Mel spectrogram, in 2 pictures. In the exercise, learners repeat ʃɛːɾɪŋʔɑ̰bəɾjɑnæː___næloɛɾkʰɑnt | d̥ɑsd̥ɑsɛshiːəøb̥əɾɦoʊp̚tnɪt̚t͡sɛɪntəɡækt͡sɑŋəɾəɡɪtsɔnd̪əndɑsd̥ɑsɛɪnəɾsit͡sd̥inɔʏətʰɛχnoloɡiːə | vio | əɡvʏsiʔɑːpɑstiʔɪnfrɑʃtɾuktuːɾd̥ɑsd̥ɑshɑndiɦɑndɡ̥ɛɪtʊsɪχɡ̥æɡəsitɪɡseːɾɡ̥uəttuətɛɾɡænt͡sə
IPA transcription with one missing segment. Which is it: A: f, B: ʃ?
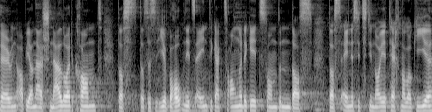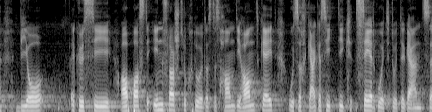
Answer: B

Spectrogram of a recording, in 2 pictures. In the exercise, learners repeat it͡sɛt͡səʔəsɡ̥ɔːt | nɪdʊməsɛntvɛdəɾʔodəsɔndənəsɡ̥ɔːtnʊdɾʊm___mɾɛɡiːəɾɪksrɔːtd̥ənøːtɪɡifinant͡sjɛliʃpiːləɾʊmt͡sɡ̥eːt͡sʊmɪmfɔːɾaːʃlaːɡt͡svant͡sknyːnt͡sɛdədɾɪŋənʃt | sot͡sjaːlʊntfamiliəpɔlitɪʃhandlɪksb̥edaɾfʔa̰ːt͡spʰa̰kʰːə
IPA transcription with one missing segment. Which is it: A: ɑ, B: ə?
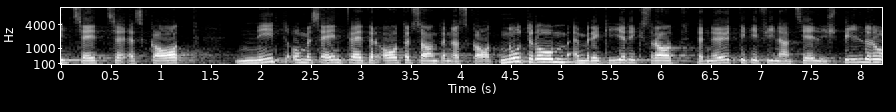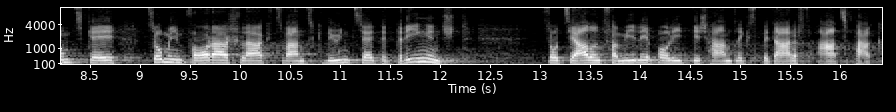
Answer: B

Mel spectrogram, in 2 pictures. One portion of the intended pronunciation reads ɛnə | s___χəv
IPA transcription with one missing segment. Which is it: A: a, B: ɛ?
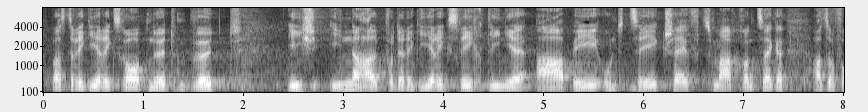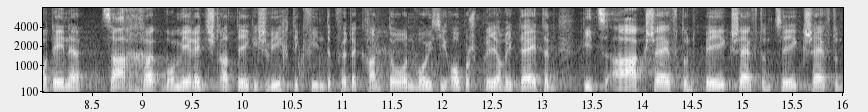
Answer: A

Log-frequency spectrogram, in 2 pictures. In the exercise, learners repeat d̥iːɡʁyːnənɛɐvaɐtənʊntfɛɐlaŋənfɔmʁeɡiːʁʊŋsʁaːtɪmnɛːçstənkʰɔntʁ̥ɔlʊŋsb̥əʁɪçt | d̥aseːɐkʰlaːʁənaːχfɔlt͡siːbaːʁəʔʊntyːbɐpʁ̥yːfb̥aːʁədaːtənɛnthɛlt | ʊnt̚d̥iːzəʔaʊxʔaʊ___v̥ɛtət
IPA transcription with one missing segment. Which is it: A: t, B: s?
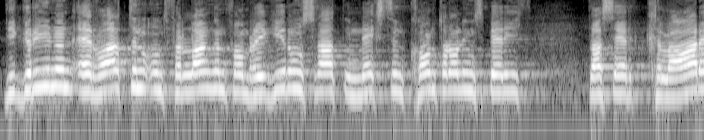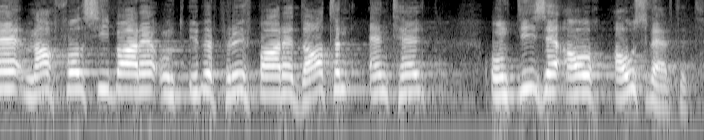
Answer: B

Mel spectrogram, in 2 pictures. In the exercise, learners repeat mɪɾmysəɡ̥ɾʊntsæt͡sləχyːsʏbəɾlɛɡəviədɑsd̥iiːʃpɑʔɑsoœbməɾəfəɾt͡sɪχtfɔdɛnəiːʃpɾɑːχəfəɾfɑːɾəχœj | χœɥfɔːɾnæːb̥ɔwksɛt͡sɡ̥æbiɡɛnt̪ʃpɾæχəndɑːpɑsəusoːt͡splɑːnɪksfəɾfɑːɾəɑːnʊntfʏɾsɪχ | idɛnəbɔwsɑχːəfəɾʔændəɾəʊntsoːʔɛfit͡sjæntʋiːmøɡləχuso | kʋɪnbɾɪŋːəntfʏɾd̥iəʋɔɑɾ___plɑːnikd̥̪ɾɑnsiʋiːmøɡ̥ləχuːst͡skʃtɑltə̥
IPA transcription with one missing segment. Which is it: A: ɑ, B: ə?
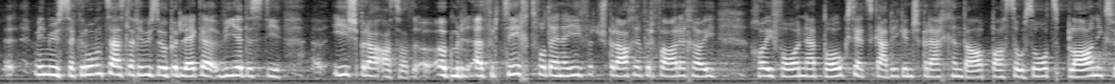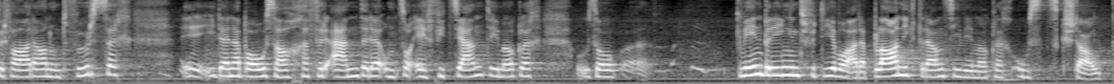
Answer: B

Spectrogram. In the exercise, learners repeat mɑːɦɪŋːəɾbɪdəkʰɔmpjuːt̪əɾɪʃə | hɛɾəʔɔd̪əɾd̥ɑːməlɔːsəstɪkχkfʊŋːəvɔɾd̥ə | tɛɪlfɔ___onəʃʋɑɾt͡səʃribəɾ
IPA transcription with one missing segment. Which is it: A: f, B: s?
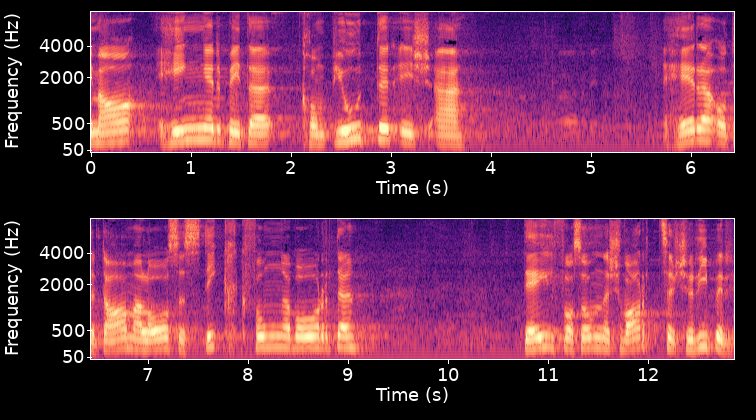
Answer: B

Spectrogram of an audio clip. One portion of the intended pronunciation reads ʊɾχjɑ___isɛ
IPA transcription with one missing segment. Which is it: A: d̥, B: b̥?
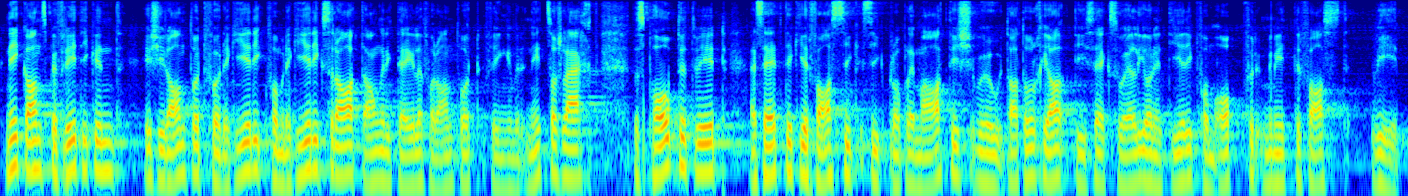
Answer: A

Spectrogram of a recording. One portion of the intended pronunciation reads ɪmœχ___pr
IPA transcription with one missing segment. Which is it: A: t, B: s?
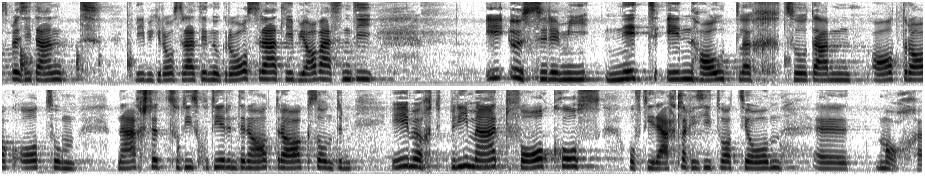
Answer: A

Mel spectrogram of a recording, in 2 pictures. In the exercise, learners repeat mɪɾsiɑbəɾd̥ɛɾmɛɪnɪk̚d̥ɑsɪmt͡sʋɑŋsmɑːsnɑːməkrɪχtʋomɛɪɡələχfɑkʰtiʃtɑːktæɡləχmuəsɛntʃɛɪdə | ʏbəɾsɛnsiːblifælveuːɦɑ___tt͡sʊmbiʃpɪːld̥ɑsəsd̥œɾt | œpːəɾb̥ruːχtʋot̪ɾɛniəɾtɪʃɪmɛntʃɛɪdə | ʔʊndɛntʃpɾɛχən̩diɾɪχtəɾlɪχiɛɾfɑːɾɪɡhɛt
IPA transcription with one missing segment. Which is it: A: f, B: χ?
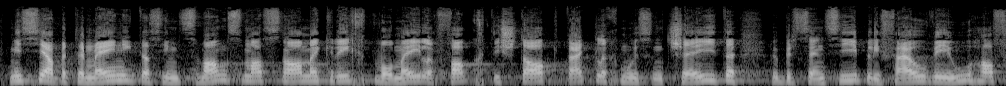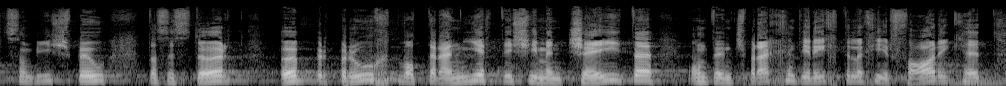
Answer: A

